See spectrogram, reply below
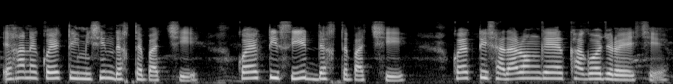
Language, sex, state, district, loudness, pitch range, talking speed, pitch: Bengali, female, Assam, Hailakandi, -15 LUFS, 235-285 Hz, 125 wpm, 265 Hz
